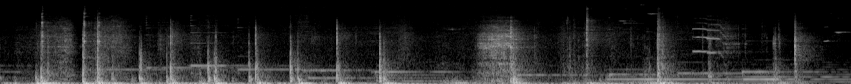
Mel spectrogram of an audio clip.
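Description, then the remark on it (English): A series of loud, hollow knocks on the wooden door of an inn, late on a cold night, coming in uneven bursts for several seconds, with sustained musical tones sounding quietly underneath. “Hark, what's that? They can't come in. I don't care who they are. We have no room. Go to the door.”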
